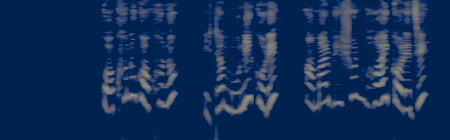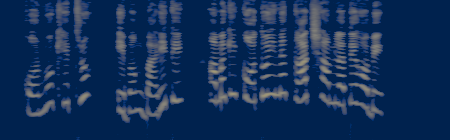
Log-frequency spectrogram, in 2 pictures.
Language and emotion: Bengali, fearful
